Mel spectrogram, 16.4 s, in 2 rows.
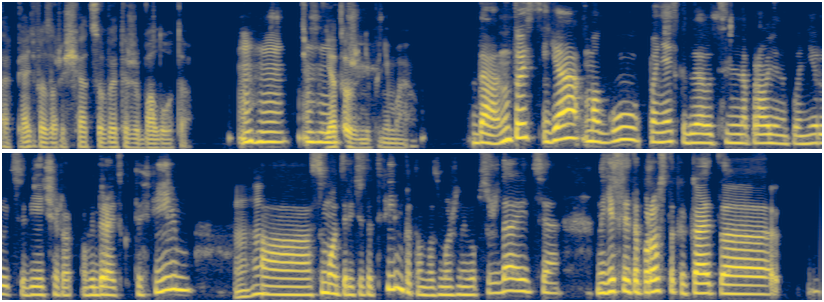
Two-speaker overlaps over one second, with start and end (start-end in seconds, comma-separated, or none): none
